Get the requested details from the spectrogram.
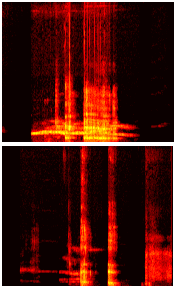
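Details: Deliberate burping challenge after eating Lahori jeera: two long loud burps, a pause, then three shorter burps; ordinary belching.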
